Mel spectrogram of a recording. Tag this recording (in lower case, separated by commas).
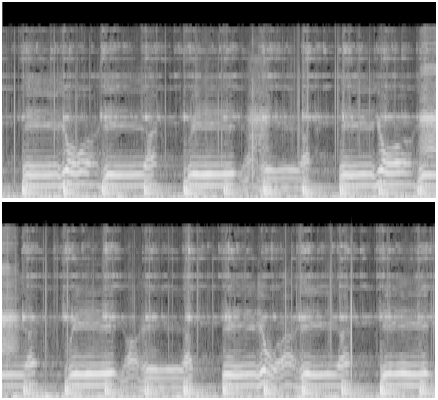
quack, music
